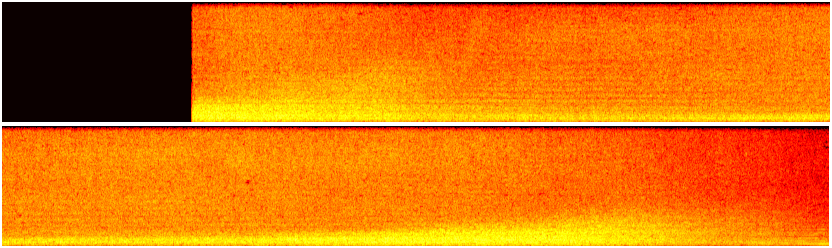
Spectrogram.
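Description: Ocean surf: waves breaking and washing in. It starts abruptly after about a second and a half of silence, eases, swells again to its loudest later on, and fades toward the end.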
